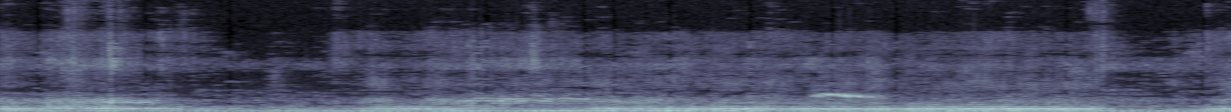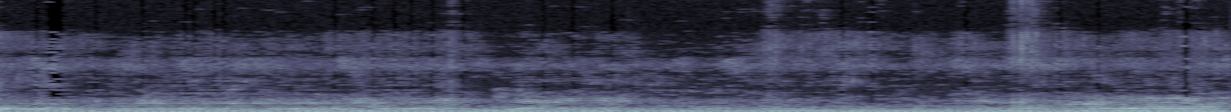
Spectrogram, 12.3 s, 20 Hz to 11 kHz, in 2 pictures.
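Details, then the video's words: Bees buzzing, captured with a Sony Alpha 6000: a dense, continuous hum of layered wingbeat tones. It is loudest in the first five seconds and then settles into a steady drone, with brief ticks and a faint chirp above. "Bee sound"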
